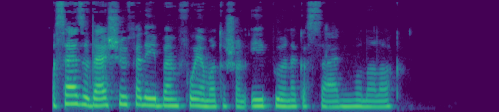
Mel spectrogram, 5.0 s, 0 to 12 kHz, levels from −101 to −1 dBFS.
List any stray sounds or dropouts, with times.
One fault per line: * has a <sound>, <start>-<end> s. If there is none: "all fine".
all fine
